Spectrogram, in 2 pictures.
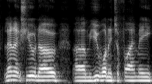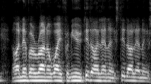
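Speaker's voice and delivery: goading, needling, angry taunting tone. Recounting a man shouting at another fighter: retelling angry shouting. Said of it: "he starts shouting at Lennox Lewis".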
